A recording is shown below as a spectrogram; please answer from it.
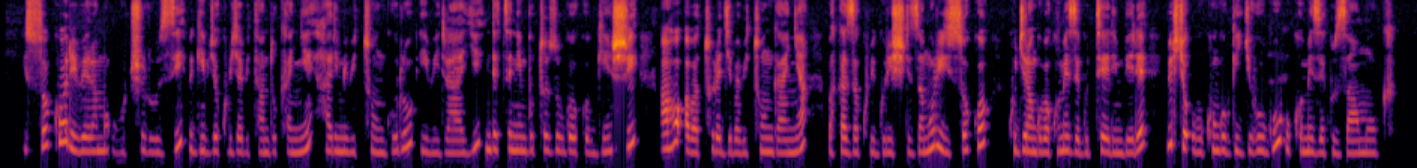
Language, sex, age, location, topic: Kinyarwanda, male, 18-24, Huye, agriculture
